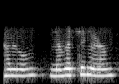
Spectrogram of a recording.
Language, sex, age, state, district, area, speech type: Hindi, female, 60+, Madhya Pradesh, Bhopal, urban, conversation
